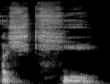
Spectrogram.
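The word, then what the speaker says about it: ashkii: And then the next word is pronounced low. See, there's no marks at all. It's pronounced completely low. Ashki.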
